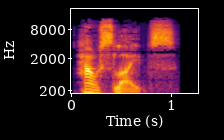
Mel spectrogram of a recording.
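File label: "house lights", British English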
